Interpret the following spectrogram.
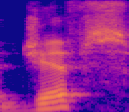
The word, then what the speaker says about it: GIFs: Galan Nole agent Baker with the gifs with the soft G Eed so it just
